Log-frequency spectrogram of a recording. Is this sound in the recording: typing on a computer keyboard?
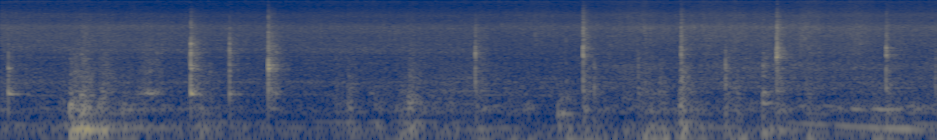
no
